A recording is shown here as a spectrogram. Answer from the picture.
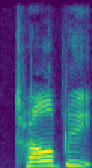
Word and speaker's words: Trelby: TRELBY is how it's pronounced.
